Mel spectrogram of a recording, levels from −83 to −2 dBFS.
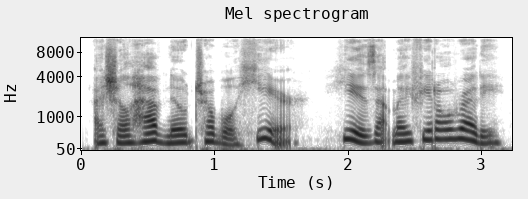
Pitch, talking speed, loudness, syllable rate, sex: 200 Hz, 220 wpm, -18 LUFS, 5.5 syllables/s, female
